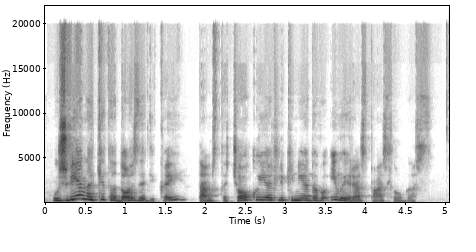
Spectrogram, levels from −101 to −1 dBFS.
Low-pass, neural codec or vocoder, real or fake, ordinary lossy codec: 19.8 kHz; none; real; Opus, 24 kbps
